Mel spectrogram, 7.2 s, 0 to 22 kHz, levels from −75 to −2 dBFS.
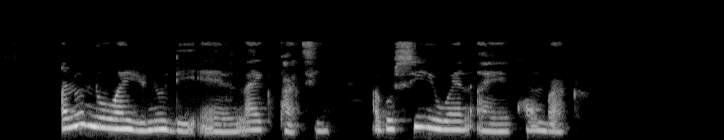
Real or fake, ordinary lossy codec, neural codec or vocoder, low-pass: real; none; none; 7.2 kHz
